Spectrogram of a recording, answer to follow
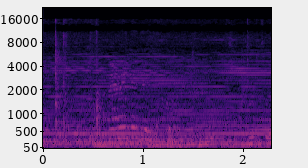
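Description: Tanpura drone: a steady, sustained hum of plucked strings holding one pitch, played softly.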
